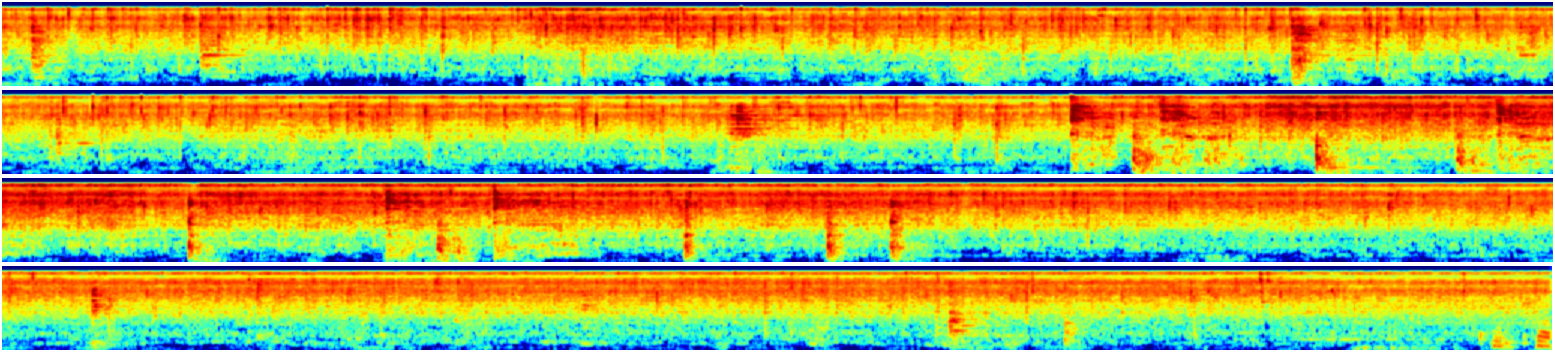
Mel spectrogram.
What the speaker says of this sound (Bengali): দিয়ে দিলাম সরষের তেল, সব কিছু একসাথে ভেজে নেব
